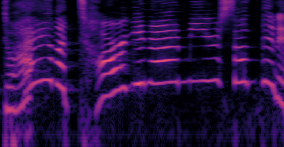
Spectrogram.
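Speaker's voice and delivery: very high-pitched, little, whiny woman's voice. Acting out a woman blaming other people for her wreck, imitating a little whiny woman voice. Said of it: "In that little whiny woman voice".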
